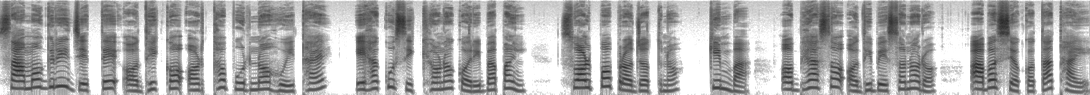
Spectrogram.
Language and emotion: Odia, neutral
